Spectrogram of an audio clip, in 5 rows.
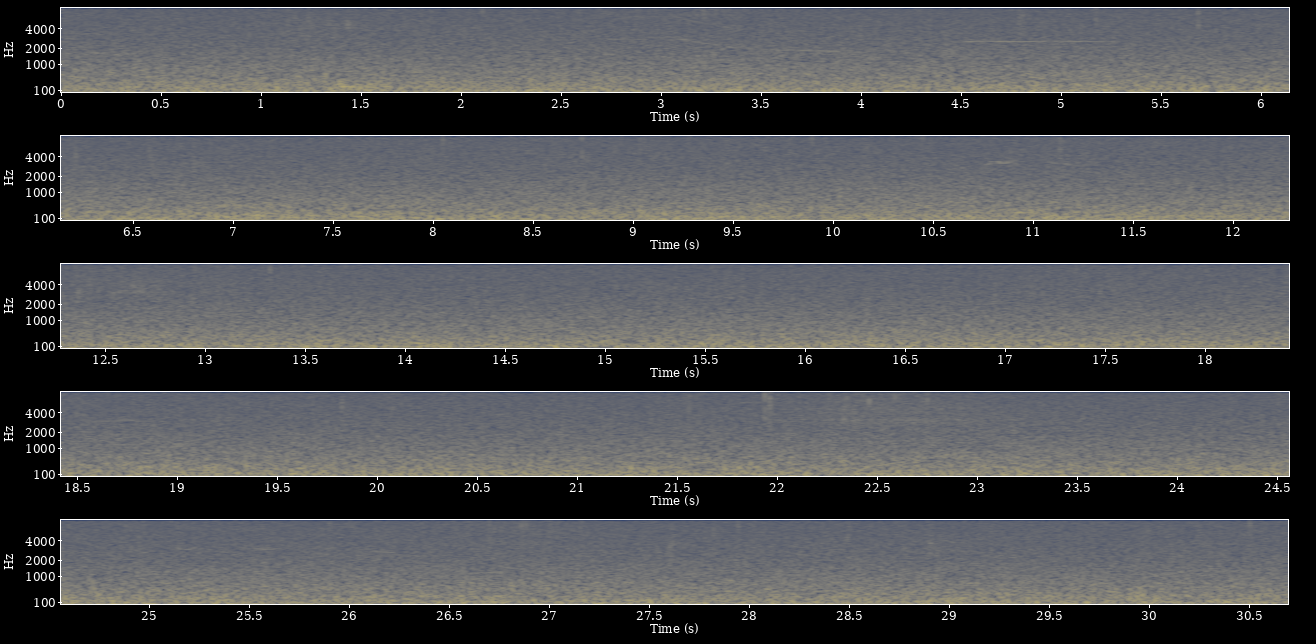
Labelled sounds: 2.7	4.0	killer whale, Bigg's (transient), Gulf of Alaska transient, 1.5 to 6.2 kHz

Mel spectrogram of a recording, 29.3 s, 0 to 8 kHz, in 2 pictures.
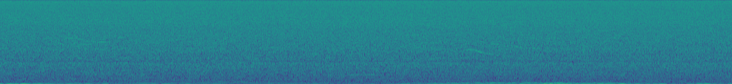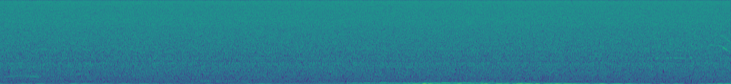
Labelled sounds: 9.5	9.9	killer whale, Bigg's (transient), 1.1 to 1.3 kHz
29.0	29.2	killer whale, Bigg's (transient), 1.1 to 1.5 kHz

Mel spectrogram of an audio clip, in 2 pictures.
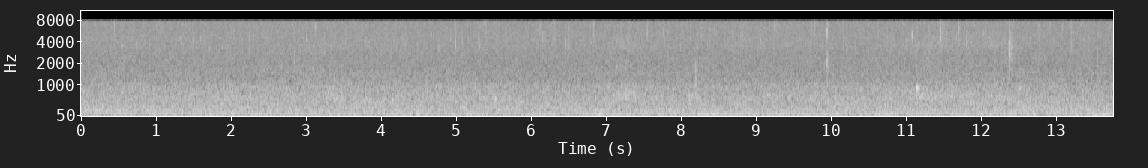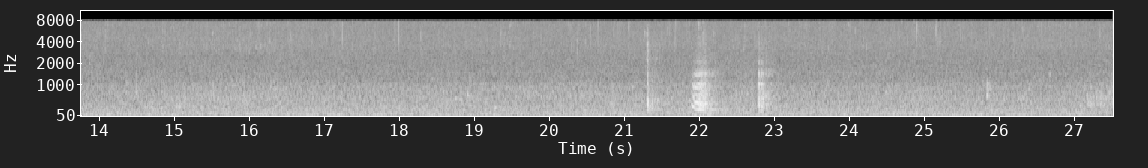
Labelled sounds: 21.9	22.1	croaking sound likely from a nearby submerged object, 1.3 to 1.6 kHz

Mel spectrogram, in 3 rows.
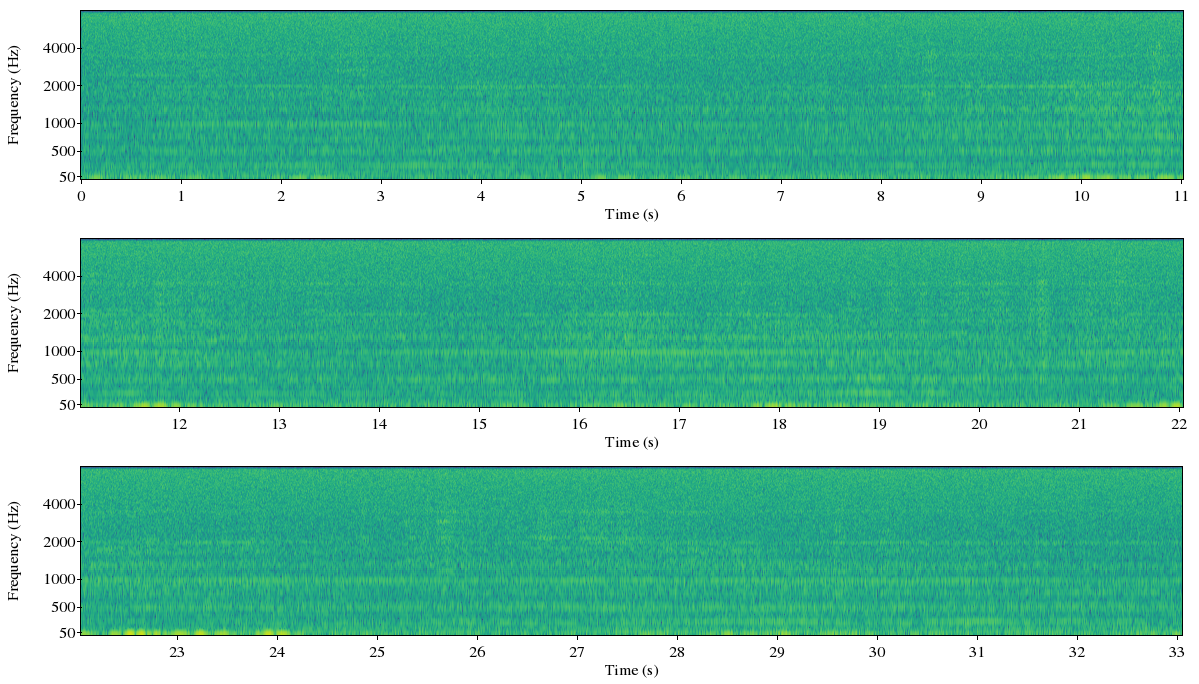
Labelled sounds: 18.7	18.9	vessel noise, 2.1 to 2.2 kHz

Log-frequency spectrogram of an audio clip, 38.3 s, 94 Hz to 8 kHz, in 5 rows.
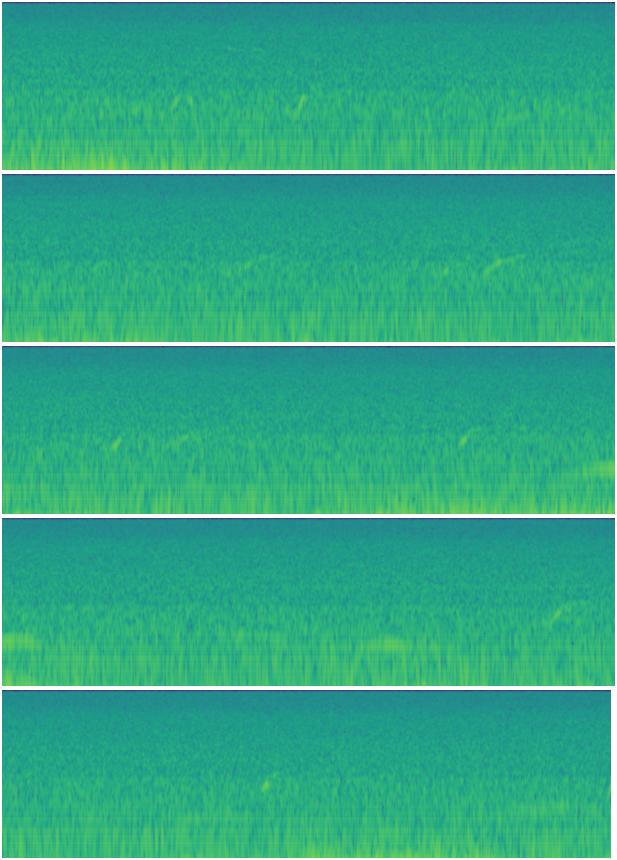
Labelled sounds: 13.8	14.2	humpback whale, 0.80 to 0.96 kHz

